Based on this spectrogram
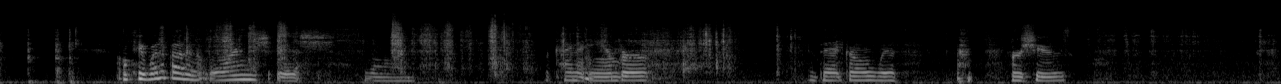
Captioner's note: laughs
